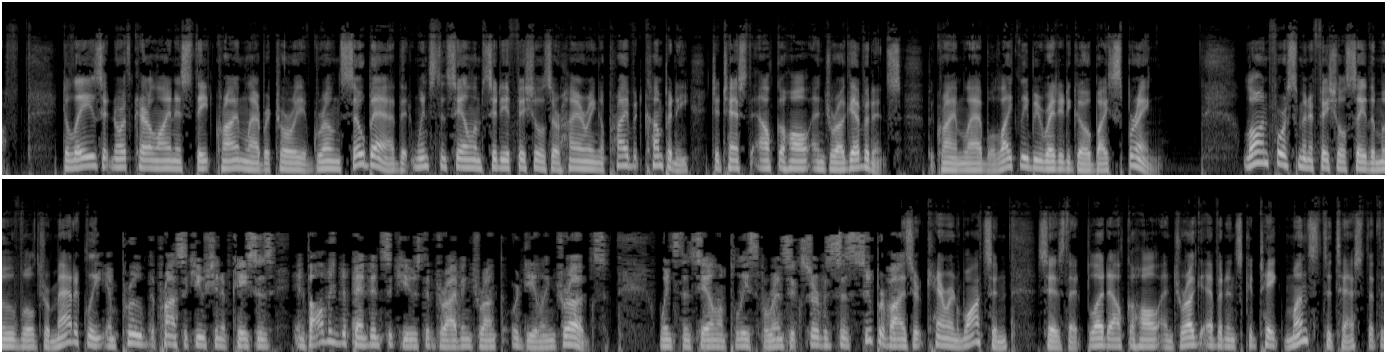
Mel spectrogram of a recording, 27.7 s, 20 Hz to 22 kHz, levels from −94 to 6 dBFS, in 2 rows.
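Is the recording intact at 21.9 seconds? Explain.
No. At 21.9 s two faults overlap. The adaptive stream at a lower bitrate runs from 14.78 to 22.82 s. The stream switches abruptly to a much leaner encoding, consistent with a fall from 96 to about 16 kbit/s AAC, and everything above 7 kHz vanishes, leaving the speech dull and watery. Unlike a dropout, there is no gap.

From 21.45 to 22.20 s the speech also slows by 5.95% and drops about 106 cents, just over a semitone. It then snaps back. This is likely a drift correction step. It differs from wow because the shift is one steady step rather than a wavering.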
